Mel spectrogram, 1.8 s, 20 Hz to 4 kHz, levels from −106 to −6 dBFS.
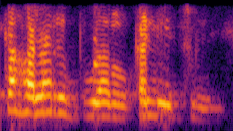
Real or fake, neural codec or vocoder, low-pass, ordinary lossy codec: fake; vocoder, 44.1 kHz, 128 mel bands every 256 samples, BigVGAN v2; 3.6 kHz; none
